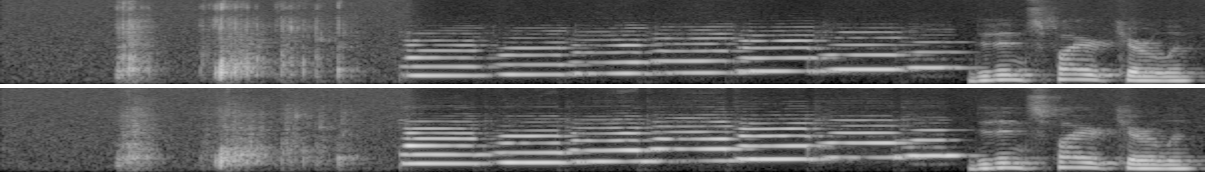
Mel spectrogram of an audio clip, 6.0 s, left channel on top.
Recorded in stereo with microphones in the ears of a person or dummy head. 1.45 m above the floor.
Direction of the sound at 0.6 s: 50° left (ahead or behind).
